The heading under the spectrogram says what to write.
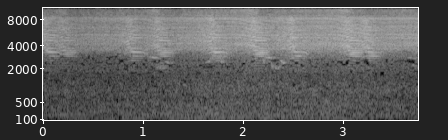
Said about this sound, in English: The cicada song is not at all subtle. It's raspy, even rude.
